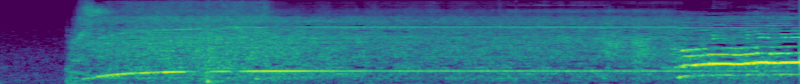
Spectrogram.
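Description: Vacuum cleaner motor starting up as it is plugged in: a whine that rises in pitch and then holds steady over a rush of air. About five seconds in, a loud, wavering high-pitched cry joins over it.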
